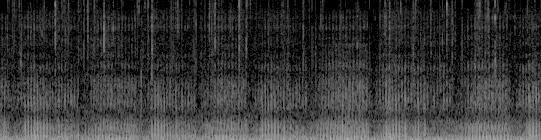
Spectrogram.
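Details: A cat's low, throaty purr rises and falls in regular breathing cycles under about a second apart, while a crackling fire adds scattered sharp clicks and pops.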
